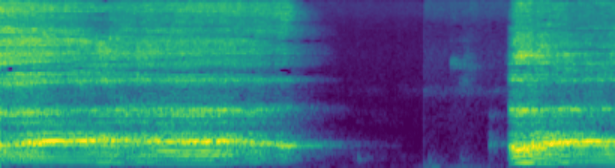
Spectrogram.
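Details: Person in an apartment: two long, loud, rumbling belches, the first lasting about two seconds, separated by a short silence; burping.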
